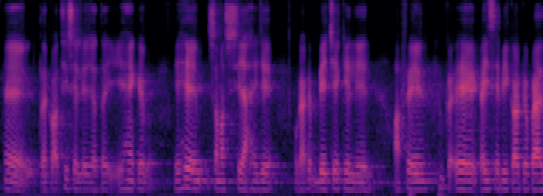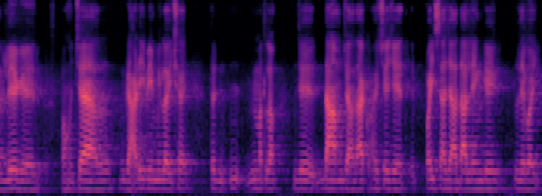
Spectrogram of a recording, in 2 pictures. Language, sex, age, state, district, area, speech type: Maithili, male, 18-30, Bihar, Muzaffarpur, rural, spontaneous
